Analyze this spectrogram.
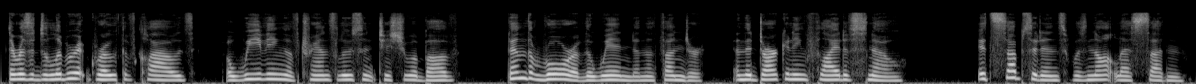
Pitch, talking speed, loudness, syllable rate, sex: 210 Hz, 170 wpm, -17 LUFS, 5.2 syllables/s, female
